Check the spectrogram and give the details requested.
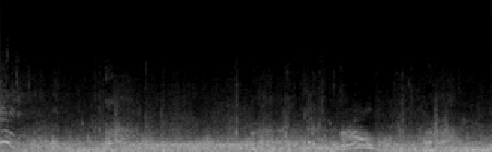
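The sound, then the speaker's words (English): Rough ocean water off the Jersey shore churns and splashes while wind buffets the microphone, making a loud, continuous roar with no clear breaks between waves. “You can see how rough the waves are.”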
